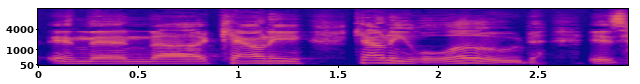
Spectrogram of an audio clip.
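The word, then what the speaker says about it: Louth: then uh County County load is how they the caddies pronounce it to me but I was count pronouncing it loath so there's there's an Irish version an American version how you say it but I just want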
